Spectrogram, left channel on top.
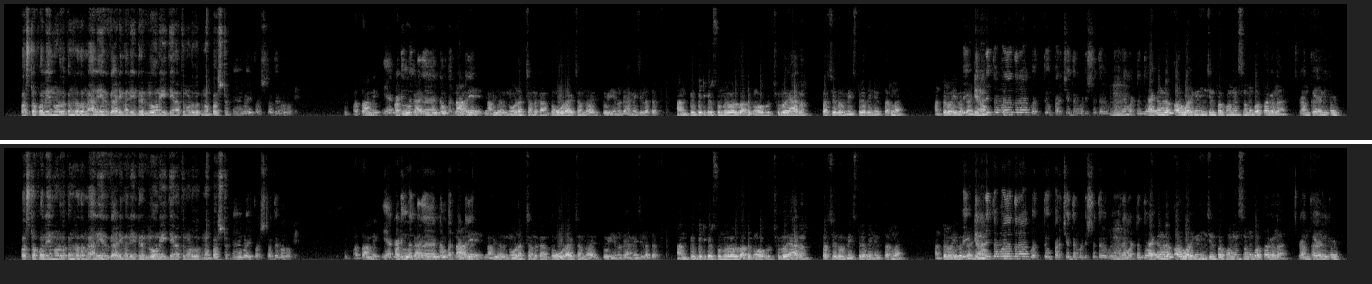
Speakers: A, on the left; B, on the right.
A: ಫಸ್ಟ್ ಆಫ ಆಲ್ ಏ ನೋಡ್ಬೇಕಂದ್ರ ಅದ್ರ ಮೇ ಏನ್ ಗಾಡಿ ಮೇಲೆ ಏನ್ ಟ್ರೆ ಲೋನ್ ಐತೆ ಏನತ ನೋಡ್ಬೇಕ ನಾವ್ ಫಸ್ಟ್
B: ಹ್ಮ್ ಬೈ ಫಸ್ಟ್ ಅದೇ ನೋಡು
A: ಮತ್ತ ಆಮೇಕ
B: ಯ ಕಡಿಂದ
A: ಅದು
B: ಬಂದದ
A: ಗಾಡಿನು
B: ನಂಬರ್
A: ತು
B: ಪ್ಲೇಟ್
A: ನಾವೇ
B: ಎಲ್ಲ
A: ನಮ್ಮ ನೋಡಕ್ ಚಂದ ಕಾಣ್ತು ಓಡಾಕ್ ಚಂದ ಆಯ್ತು ಏನು ಡ್ಯಾಮೇಜ್ ಇಲ್ಲತ್ತ ಹಂಗ ಬಿಟರ್ ಸುಂದರವಾರದ ಅದಕ್ಕ ಒಬ್ರು ಚಲೋ ಯಾರ ಪರಿಚಯದರು ಮೇಸ್ತ್ರಿ ಅದೇನ್ ಇರ್ತಾರಲ್ಲಾ ಅಂತಲ್ಲ ಒಯ್ಬೇಕ
B: ಬೈ
A: ಗಾಡಿ ನಾವ
B: ತಗೋದಂದ್ರ ಗೊತ್ತು ಪರಿಚಯದರ್ ಬಳಿ ಇಷ್ಟ ತಗೋಬ
A: ಹ್ಮ
B: ಹೊರ ಒಟ್ಟ ತಗೋಕಬ
A: ಯಾಕಂದ್ರ ಅವ ಒಳಗಿನ ಇಂಜಿನ್ ಪರ್ಫಾರ್ಮೆನ್ಸ್ ನಮ್ಗ ಗೊತ್ತಾಗಲ್ಲ
B: ಗೊತ್ತಾಗಂಗಿಲ್ಲ
A: ನಮ್ ಕೈಯಗ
